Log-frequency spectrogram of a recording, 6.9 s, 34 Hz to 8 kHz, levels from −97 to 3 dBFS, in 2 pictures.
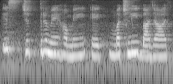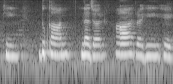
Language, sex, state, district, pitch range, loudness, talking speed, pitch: Hindi, female, Madhya Pradesh, Dhar, 210-245 Hz, -16 LUFS, 115 wpm, 225 Hz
